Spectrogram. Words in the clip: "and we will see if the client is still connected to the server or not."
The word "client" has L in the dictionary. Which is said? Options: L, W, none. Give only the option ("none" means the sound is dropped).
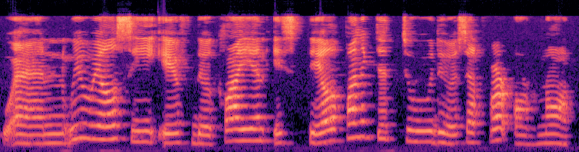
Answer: L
